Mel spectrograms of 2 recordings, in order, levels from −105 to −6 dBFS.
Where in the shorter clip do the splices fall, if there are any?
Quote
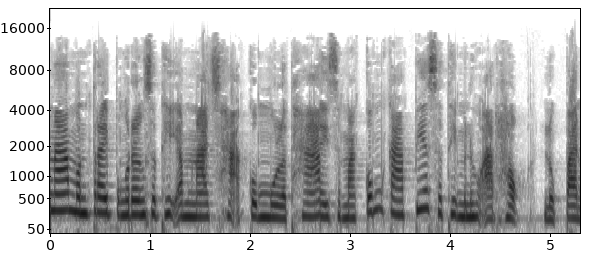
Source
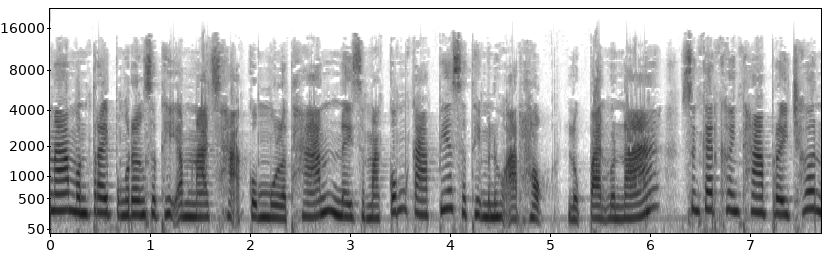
2.7 s

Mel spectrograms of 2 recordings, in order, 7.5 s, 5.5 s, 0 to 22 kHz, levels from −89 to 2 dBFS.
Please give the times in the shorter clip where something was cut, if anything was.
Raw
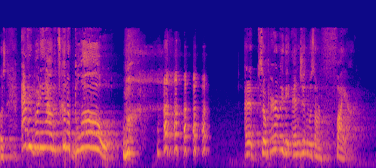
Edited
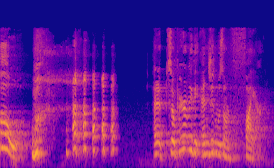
none

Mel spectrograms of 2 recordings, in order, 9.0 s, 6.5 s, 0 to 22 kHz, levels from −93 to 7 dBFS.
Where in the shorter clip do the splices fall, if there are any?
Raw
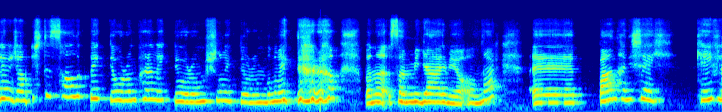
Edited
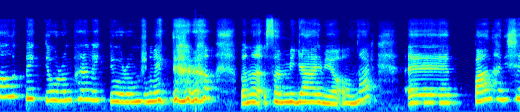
1.8 s

